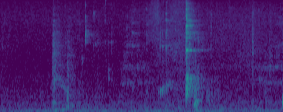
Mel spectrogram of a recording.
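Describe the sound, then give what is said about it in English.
Glasses clink together in a toast, a short bright chime followed by a quieter tap, over low background noise with a brief liquid slosh. “Cheers to the boppies. Ready?”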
